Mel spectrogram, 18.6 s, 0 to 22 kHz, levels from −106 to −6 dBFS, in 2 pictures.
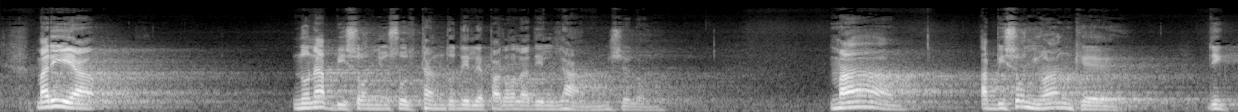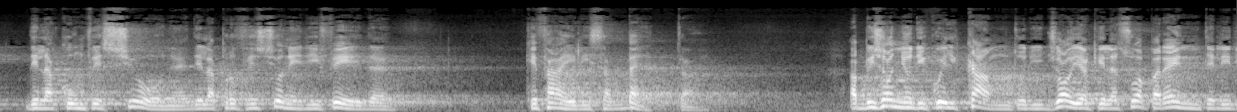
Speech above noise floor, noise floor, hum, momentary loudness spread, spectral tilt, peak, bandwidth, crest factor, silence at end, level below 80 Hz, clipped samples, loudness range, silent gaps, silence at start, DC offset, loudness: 39 dB; -55 dBFS; none; 19 LU; -4.5 dB/octave; 0 dBFS; 12.5 kHz; 18 dB; 0 s; -56 dBFS; under 0.1%; 8 LU; none; 0.3 s; under 0.1%; -16 LUFS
